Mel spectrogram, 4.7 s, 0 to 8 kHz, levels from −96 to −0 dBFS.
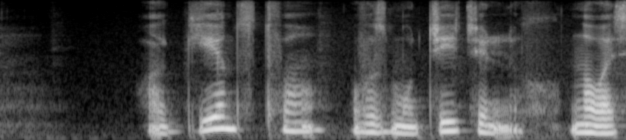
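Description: No technical faults can be heard anywhere in the speech.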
